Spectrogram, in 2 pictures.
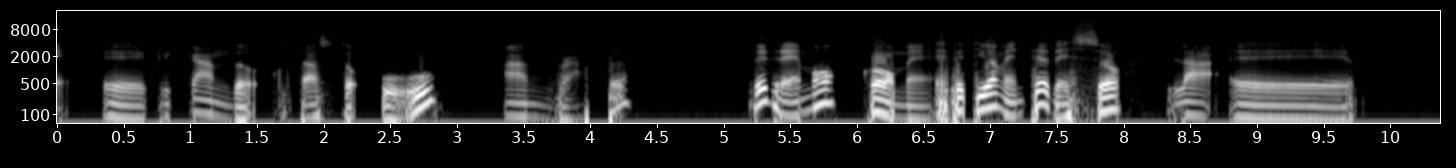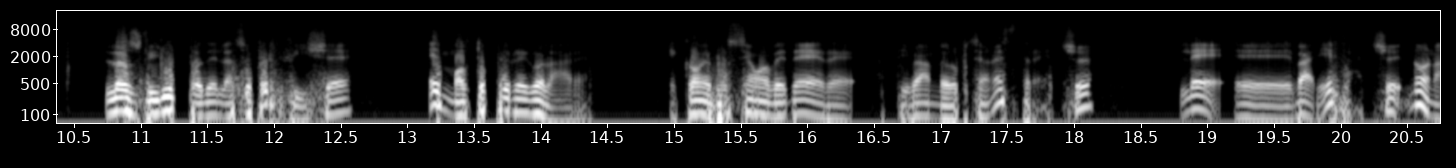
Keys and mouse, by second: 2.2 u, 5.9-8.1 middle drag, 11.3 click, 12.1-13.3 drag, 20.3-20.7 drag.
